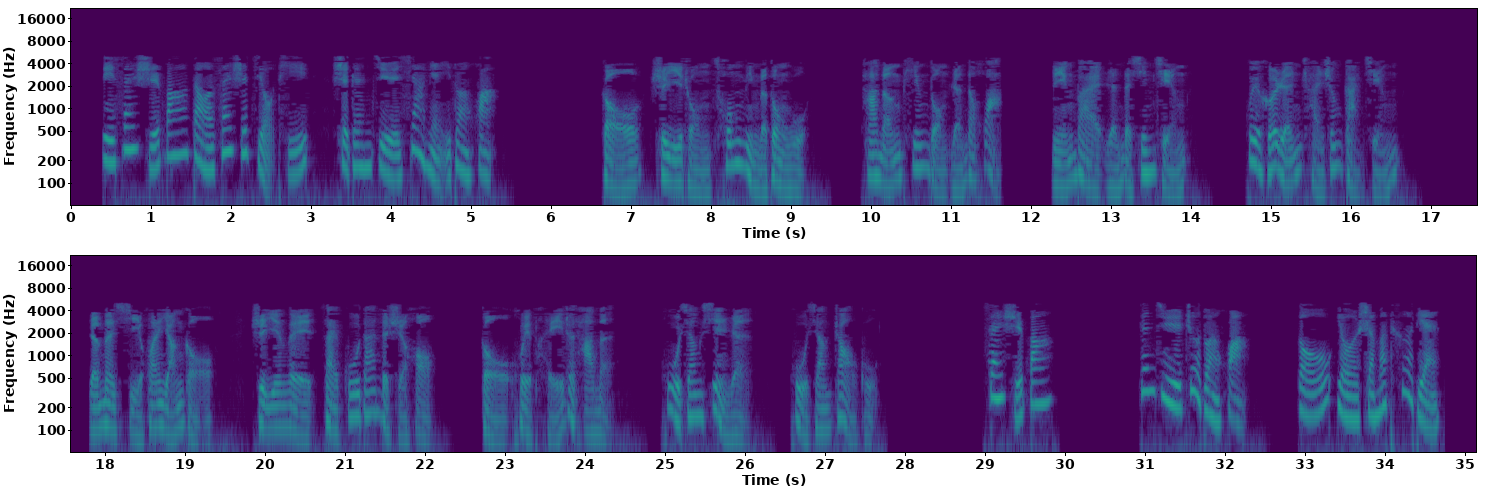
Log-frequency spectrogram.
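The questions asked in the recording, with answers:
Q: 根据这段话,狗有什么特点?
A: 聪明,能听懂人的话

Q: 人们为什么喜欢狗?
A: 孤单时狗会陪着他们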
